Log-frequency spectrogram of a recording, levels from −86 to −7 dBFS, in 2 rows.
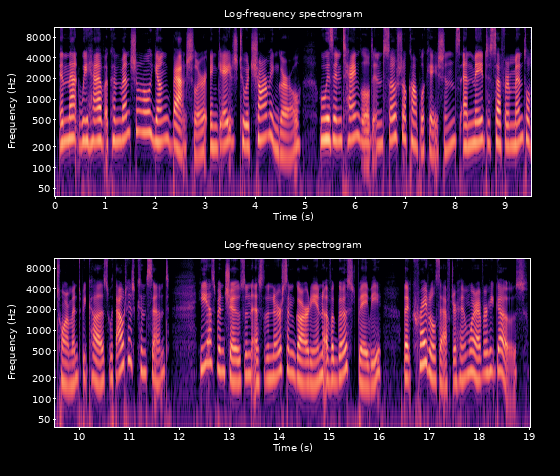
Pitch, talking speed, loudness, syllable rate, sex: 220 Hz, 155 wpm, -25 LUFS, 4.5 syllables/s, female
